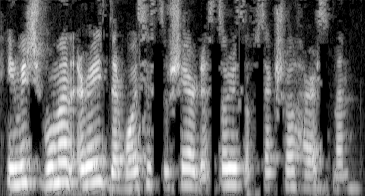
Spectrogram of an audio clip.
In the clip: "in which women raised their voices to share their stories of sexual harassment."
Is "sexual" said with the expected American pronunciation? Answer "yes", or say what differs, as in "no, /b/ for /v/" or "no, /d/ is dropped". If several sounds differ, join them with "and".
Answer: yes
